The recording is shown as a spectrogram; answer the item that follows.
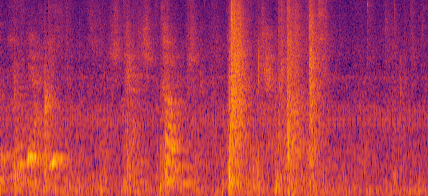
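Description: Small children's voices and scattered light knocks and shuffles on a wooden floor, with one sharp smack, like a clap or slap, about four and a half seconds in.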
